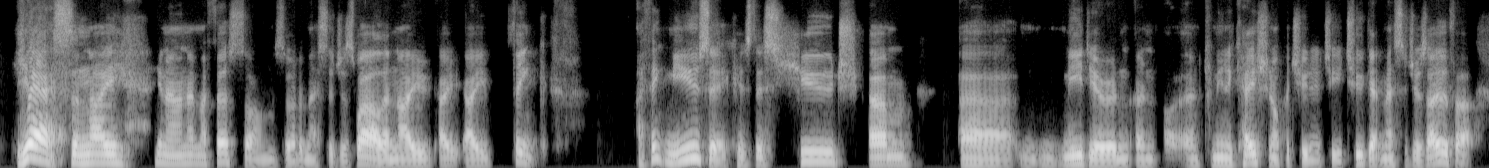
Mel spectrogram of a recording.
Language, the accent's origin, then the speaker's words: English; Lusaka, Lusaka Province, Zambia; moved away; I grew up in Zambia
